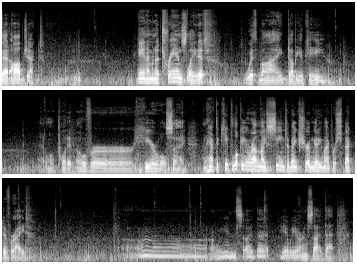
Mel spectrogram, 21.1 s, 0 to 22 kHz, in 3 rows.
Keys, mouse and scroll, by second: 2.0-3.9 alt+drag, 4.3 r, 5.2 w, 6.7-8.3 drag, 8.9-10.1 drag, 10.6-11.6 alt+drag.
